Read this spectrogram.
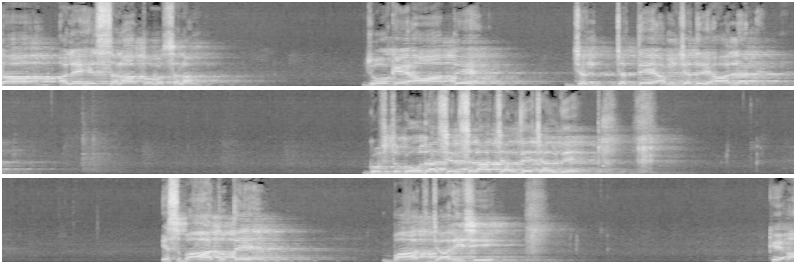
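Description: An elderly man chants in a melodic voice through a microphone, in phrases with pauses between them.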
